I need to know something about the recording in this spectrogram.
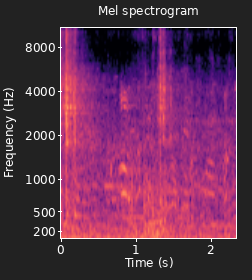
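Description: Short voice calls from people on the field, with two brief hissy bursts at the start and about a second and a half in, over a steady low rumble.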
